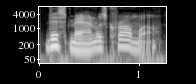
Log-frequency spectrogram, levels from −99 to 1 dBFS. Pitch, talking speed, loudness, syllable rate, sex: 140 Hz, 190 wpm, -17 LUFS, 4.4 syllables/s, male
